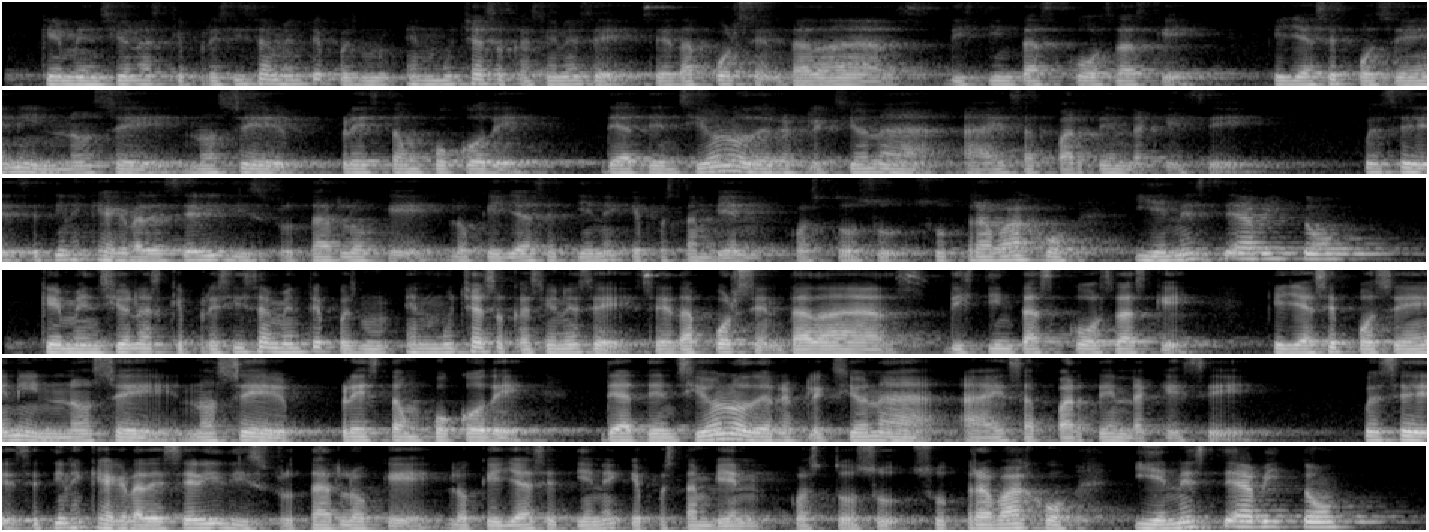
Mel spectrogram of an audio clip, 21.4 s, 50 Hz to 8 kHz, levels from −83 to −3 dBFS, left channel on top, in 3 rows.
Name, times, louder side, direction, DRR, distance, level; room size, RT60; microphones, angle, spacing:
voice 1, 0.2-5.9 6.4-8.6 8.8-9.7 10.1-13.4 13.9-17.3 17.7-20.9, right 4 dB, 55° right, 10 dB, 0.4 m, -26 dB
13.5 x 8.0 x 3.0 m, 1.3 s
head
